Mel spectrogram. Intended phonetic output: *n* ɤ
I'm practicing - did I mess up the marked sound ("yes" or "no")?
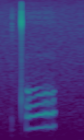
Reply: yes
